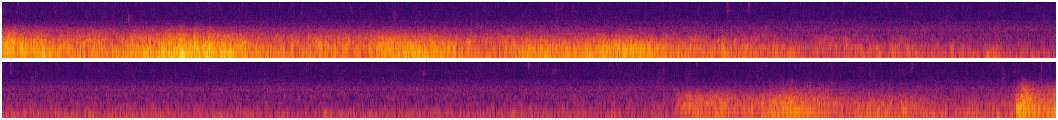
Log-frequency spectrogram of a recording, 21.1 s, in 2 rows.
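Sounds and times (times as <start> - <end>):
thunder: 0.0 - 9.1, 17.3 - 21.0.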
